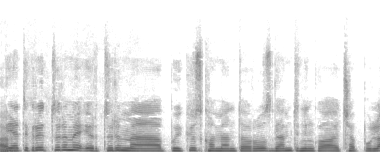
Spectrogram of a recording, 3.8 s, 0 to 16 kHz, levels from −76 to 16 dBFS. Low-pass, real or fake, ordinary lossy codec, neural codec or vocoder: 14.4 kHz; real; AAC, 48 kbps; none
